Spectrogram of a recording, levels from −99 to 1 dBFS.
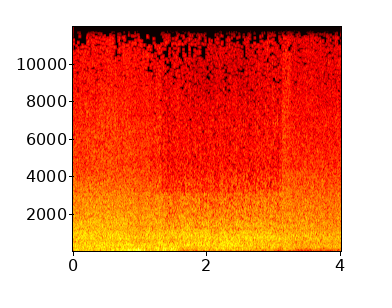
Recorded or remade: recorded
